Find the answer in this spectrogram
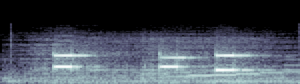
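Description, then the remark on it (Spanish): Three distinct keypad tones as someone picks up a telephone and dials a number to call a late-night radio call-in programme, each a short dual-pitched beep spaced unevenly about half a second to a second apart, heard clearly over a faint background hum. “así que descolgó el teléfono y marcó el número.”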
